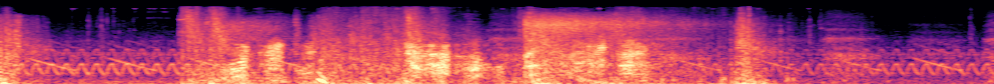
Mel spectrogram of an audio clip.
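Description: A grenade explodes with a loud, rumbling blast.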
